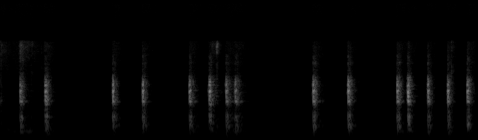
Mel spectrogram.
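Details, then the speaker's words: Needle EMG in motor neuron disease assessment: sharp crackling pops in close pairs, like a split heart sound. These are double (extra) discharges, likened to fasciculation potentials "on steroids", a non-specific finding also seen in normal subjects. "that's discussed in his book here if you're not familiar with them i think they're kind of fun and that's that little second potential you see occurring there you hear it as a like a split heart sound so this is basically fasciculation potentials on steroids there's the extra discharge or double discharge there it is"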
